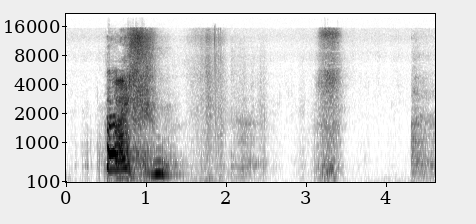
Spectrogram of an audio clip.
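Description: One loud sneeze with a sharp in-breath and explosive burst, then a few quieter breathy sounds; a single sneeze, here from hay fever.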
